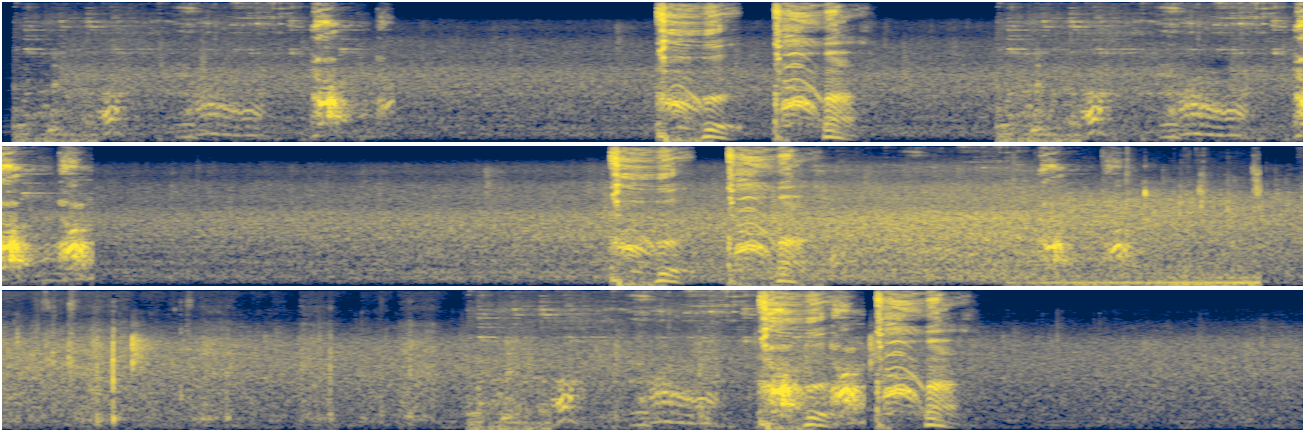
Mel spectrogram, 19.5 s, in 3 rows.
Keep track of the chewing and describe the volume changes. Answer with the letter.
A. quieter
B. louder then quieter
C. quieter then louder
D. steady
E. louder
A.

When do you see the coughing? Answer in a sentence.
You can hear the coughing from 3.2 to 4.3 s, from 9.5 to 10.6 s and from 16.8 to 17.9 s.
